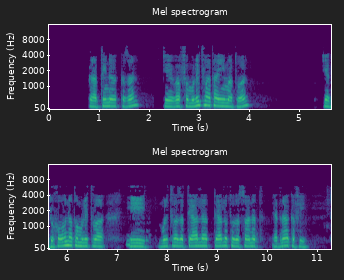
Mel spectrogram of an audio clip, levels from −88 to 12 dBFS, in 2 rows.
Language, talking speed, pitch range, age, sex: Bulgarian, 105 wpm, 135-175 Hz, 40-59, male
